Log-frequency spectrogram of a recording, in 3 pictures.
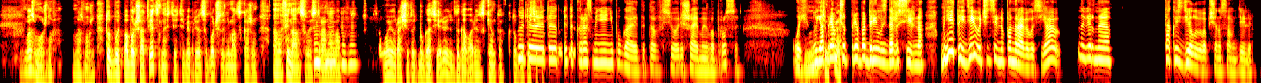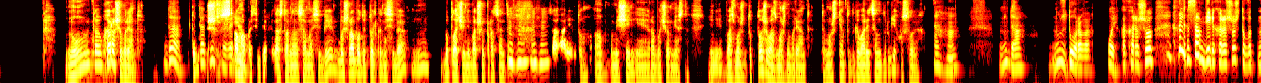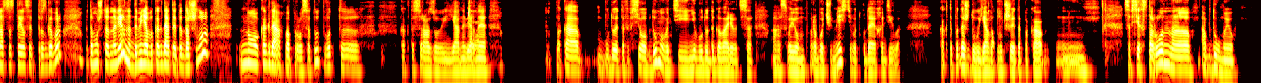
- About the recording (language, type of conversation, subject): Russian, advice, Как решиться сменить профессию в середине жизни?
- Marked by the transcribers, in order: tapping; other background noise; chuckle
